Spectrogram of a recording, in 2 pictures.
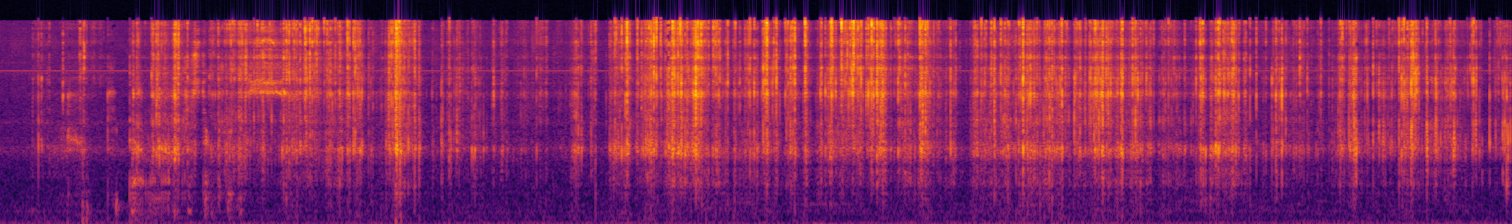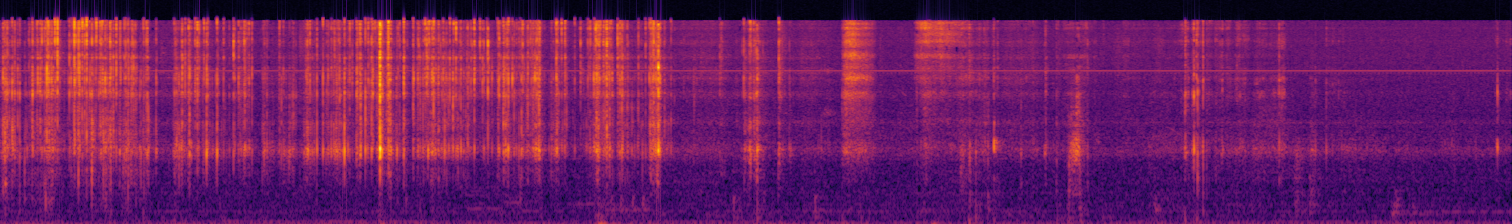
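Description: Crinkling and rustling of clear plastic nail-sticker sheets being handled and leafed through, with scattered small clicks and taps. It is densest for most of the stretch and thins to sparse clicks near the end.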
